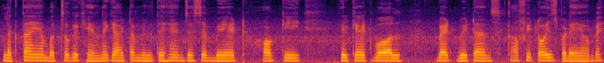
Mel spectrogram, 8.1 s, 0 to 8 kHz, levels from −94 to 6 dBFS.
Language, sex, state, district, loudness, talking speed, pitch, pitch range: Hindi, male, Rajasthan, Bikaner, -17 LUFS, 165 wpm, 130 Hz, 125-135 Hz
